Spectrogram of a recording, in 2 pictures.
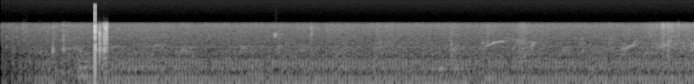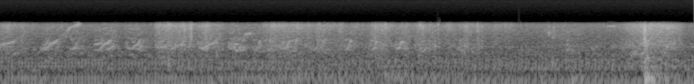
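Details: Guinea pigs, a group of females with a castrated male, at evening feeding: short rising squeaks scattered through, thickest in the middle stretch, over a steady low hum, with sharp clatters near the start and end.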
